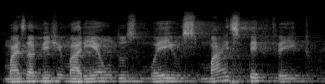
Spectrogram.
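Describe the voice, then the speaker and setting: A man's voice: medium pitch, completely flat delivery, unhurried. Brazilian man preaching in an echoey hall. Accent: Brazilian Portuguese. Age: 30s. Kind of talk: prayer and live sermon. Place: large hall at a religious gathering. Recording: echoey hall, loud guitar behind. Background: loud guitar music.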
